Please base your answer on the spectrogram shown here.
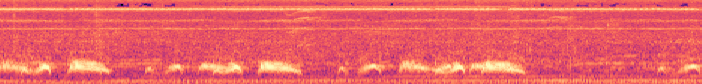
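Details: Spotted dove, a local wild bird with a medium voice, lured by a decoy trap, cooing in a run of soft hollow notes grouped in twos and threes, then pausing, over a faint constant hum.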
